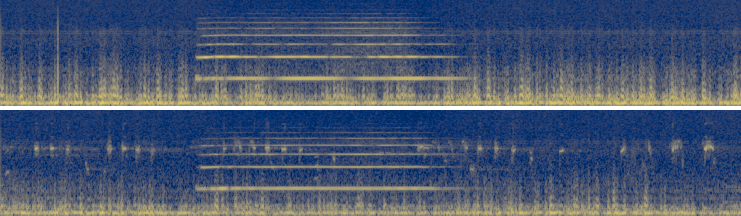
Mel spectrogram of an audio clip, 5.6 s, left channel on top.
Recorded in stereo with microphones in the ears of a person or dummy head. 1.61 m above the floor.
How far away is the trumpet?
About 8 m.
